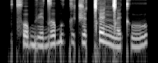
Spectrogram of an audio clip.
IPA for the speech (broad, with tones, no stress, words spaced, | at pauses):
t͡sʰo̰˥˨by˧˩˧e̯dɤ˧˥ ɓṳ˧˥kə̤˩˥t͡ʃœ˩˥ ǀʰɛ˥˨ŋ͡ǀɛ˩˥kʰu˩˥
